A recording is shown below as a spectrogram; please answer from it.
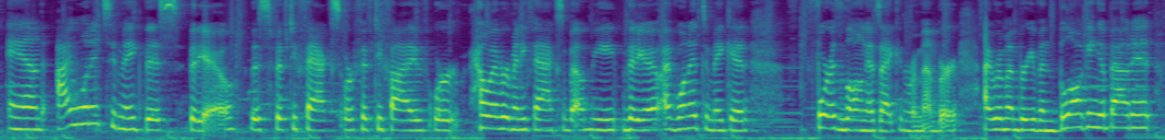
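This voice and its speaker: A woman in her twenties from Poland with a Polish accent, chatting casually to her viewers with frequent "like" fillers. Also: on the high side. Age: 20s. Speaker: YouTuber. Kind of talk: casual vlog chat.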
